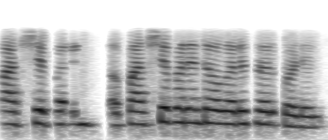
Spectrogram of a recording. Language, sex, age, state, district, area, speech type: Marathi, female, 18-30, Maharashtra, Raigad, urban, conversation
